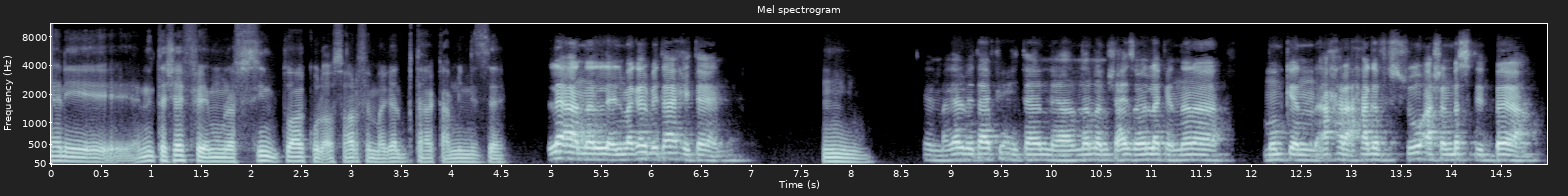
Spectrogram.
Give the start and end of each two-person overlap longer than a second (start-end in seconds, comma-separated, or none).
none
